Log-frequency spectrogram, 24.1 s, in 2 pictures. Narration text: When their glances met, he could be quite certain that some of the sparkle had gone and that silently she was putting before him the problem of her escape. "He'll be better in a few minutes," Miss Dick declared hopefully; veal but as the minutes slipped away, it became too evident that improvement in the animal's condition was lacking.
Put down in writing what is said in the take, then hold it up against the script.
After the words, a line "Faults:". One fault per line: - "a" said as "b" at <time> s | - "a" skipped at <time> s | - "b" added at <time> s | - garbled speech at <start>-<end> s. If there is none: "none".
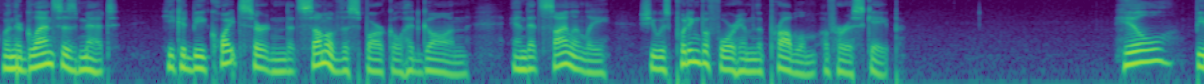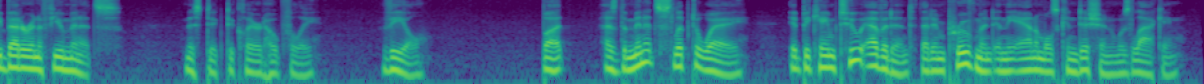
When their glances met, he could be quite certain that some of the sparkle had gone and that silently she was putting before him the problem of her escape. "He'll be better in a few minutes," Miss Dick declared hopefully; veal but as the minutes slipped away, it became too evident that improvement in the animal's condition was lacking.
Faults:
none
